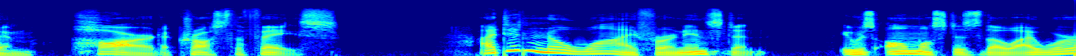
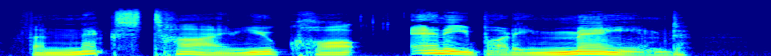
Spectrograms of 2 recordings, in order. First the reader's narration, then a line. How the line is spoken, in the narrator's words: I bit off the words harshly so he would understand all of them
